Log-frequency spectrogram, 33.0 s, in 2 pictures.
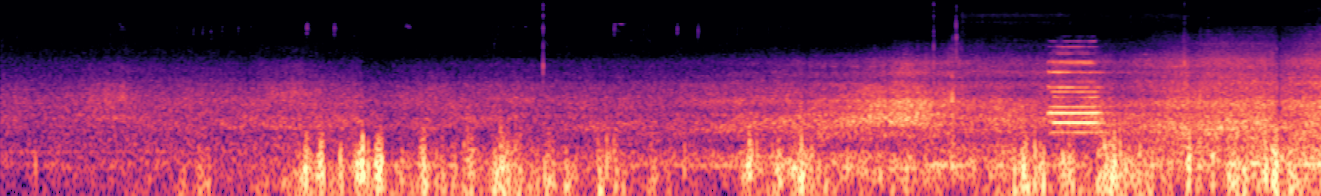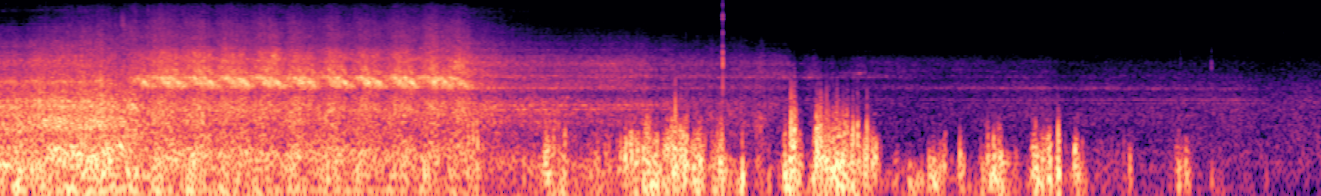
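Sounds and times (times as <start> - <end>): train rushing past: 8.6 - 32.1
train horn blast: 13.0 - 14.2.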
